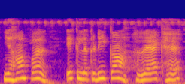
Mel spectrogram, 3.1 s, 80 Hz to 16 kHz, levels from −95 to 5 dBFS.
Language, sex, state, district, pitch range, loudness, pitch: Hindi, female, Uttar Pradesh, Shamli, 220-265 Hz, -13 LUFS, 245 Hz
